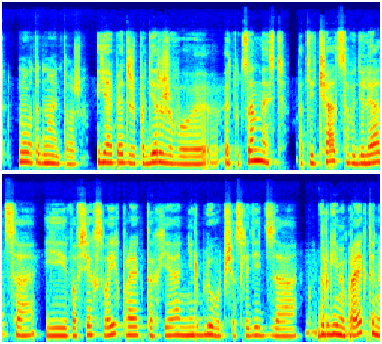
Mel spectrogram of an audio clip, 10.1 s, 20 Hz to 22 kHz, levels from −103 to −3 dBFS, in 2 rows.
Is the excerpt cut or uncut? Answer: uncut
